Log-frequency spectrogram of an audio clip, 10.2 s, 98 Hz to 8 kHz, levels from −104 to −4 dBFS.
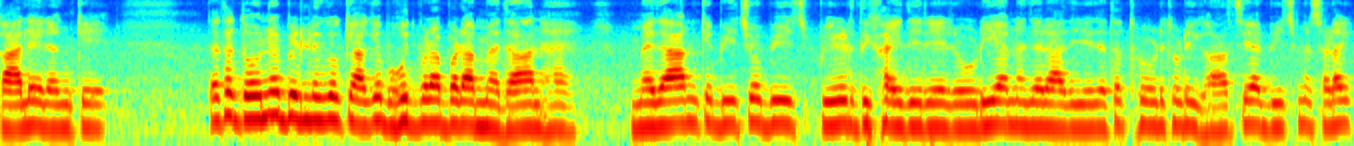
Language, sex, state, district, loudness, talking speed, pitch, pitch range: Hindi, male, Chhattisgarh, Bastar, -16 LUFS, 225 wpm, 190 Hz, 180-195 Hz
